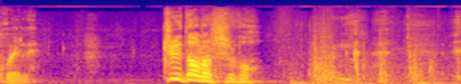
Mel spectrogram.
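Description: A young man answers briefly and calmly.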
